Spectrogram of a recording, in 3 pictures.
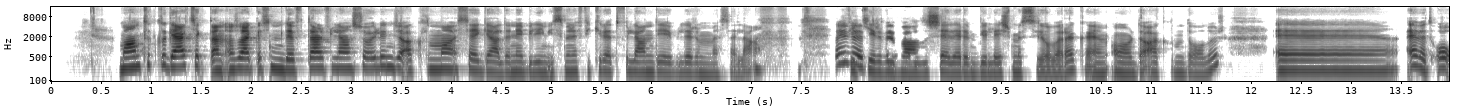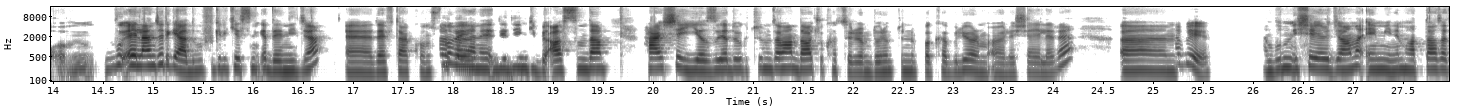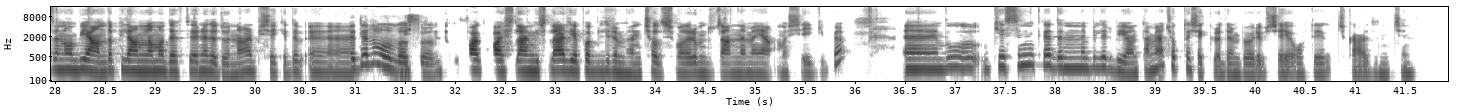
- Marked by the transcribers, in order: other background noise; giggle; tapping; drawn out: "Eee"
- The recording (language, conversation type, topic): Turkish, advice, Eyleme dönük problem çözme becerileri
